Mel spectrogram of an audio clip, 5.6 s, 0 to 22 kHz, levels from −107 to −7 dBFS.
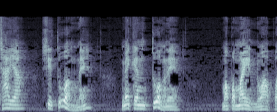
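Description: Throughout, sibilants sound gritty and lispy with a metallic sheen, likely HE-AAC compression at a very low bitrate, around 16 kbps; spectrograms show repeated treble patches, nothing above 11.8 kHz.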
